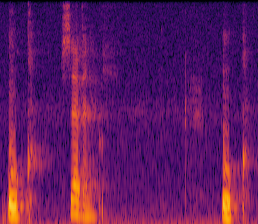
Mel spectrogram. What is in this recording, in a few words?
numbers, maya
